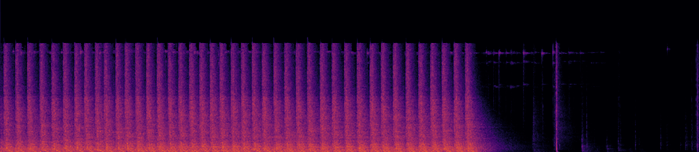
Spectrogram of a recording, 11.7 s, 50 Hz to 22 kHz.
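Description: A suppressed 7.5-inch .308 rifle fired as fast as the trigger can be pulled, a long unbroken string of loud, evenly spaced shots through the can. The firing stops about eight seconds in, followed by a few light clicks of the rifle being handled.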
